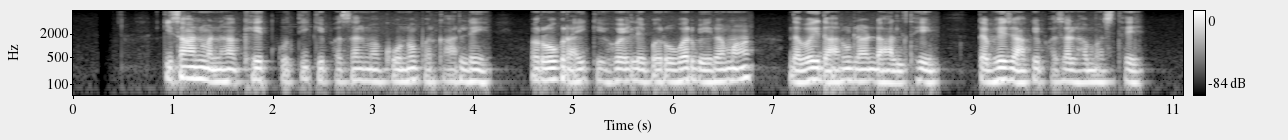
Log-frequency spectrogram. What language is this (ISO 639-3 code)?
hne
